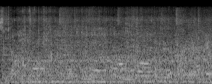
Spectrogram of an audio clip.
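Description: An excavator's diesel engine idling with a steady low hum, with water running and splashing from the bucket.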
